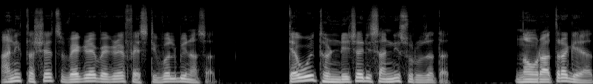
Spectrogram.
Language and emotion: Goan Konkani, neutral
